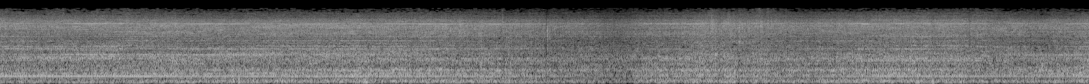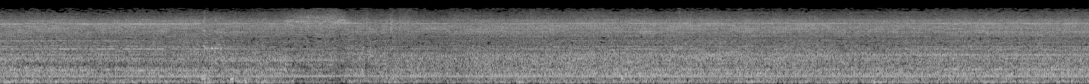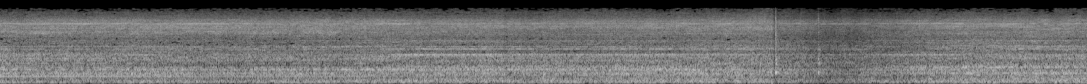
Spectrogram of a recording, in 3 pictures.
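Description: Shop vacuum running steadily, sucking lint out of a dryer vent pipe, with a constant hum and high whine and a brief dip in level about six seconds in.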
